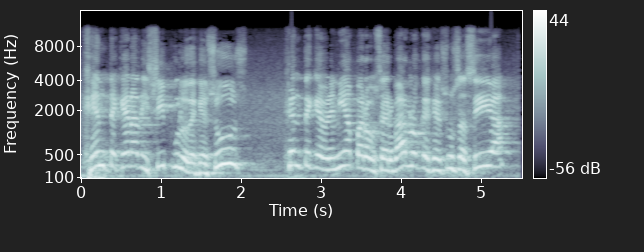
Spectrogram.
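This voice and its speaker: A man's voice: very high-pitched, normal speed, fairly bright tone, poor audio. A male pastor preaching a sermon, telling the story and acting out the voices in his quotes.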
